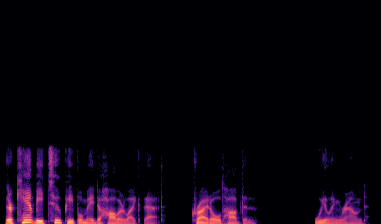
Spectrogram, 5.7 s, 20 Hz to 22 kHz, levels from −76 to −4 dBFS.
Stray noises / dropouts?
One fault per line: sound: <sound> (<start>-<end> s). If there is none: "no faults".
no faults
